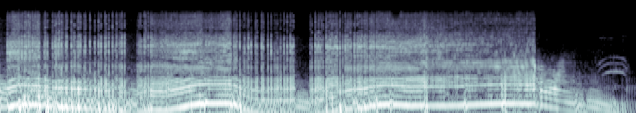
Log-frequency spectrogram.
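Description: A motorcycle engine revs loudly, rising and falling.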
